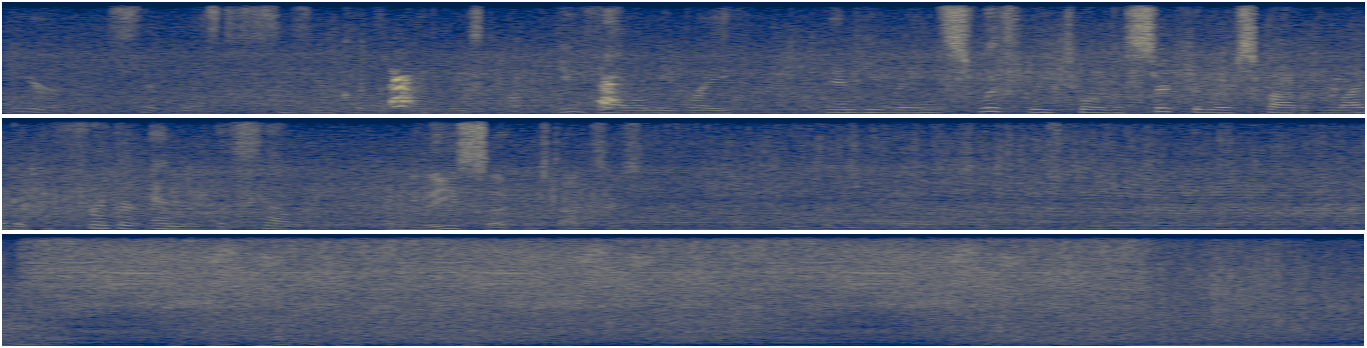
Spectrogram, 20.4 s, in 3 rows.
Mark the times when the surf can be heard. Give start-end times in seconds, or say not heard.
0.0-20.4.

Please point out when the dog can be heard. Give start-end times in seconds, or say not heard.
1.9-3.2.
